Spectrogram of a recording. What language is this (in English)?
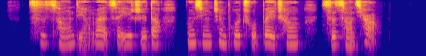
Chinese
